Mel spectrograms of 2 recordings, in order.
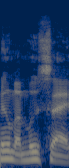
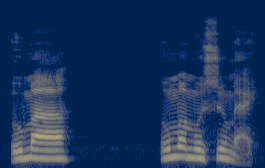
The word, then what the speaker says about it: Uma Musume: I've got an Uma Muse. What is that? How do you pronounce that game's name? Uma Musume.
